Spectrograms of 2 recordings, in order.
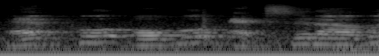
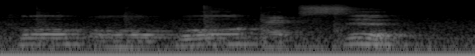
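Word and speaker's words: f(x): 그래서 영어로 그럴 때는 f오 x라고 읽어요. 이거를 f오 x. x의 펑션이란 의미로서 f x라고 읽는데 이렇게 쓰기도 하지만 y x 이렇게 써도 무방한 것이고 g x 이렇게 써도 무방한 거예요.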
